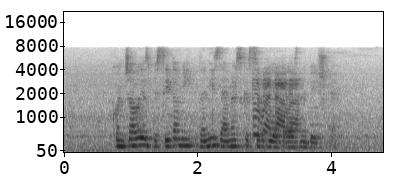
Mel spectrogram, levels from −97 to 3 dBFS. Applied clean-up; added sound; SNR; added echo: none; Subway, metro, underground; 8 dB; reverberation time 0.5 s.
